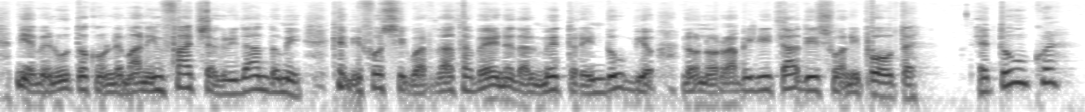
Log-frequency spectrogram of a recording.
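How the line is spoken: Bitter laughing speech. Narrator (Italian): dissi io, ridendo acre

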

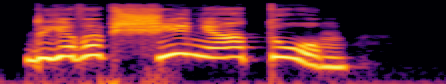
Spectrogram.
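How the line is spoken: Exclaiming. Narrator (Russian): воскликнула я

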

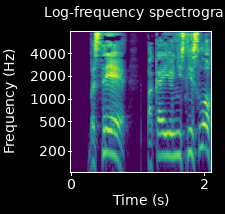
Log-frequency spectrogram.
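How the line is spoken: Shout. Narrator (Russian): крикнул Питер

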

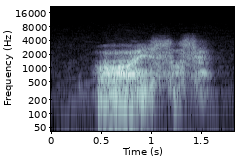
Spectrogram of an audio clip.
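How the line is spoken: Whisper. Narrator (Russian): прошептал он

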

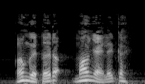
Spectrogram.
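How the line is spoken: Soft urgent cry. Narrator (Vietnamese): Lãnh Hồn Tiên Tử khẽ la

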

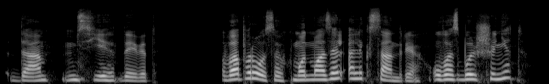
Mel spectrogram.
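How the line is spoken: Even voice. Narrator (Russian): Ровным голосом проговорил Дэвид

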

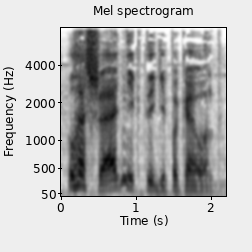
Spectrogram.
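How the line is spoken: Shouting through laughter. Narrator (Russian): сквозь смех крикнул

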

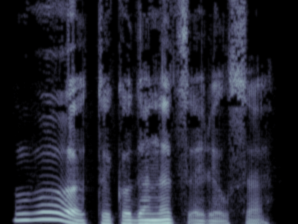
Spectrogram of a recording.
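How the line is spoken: Grumbled. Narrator (Russian): буркнул Верим

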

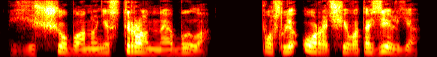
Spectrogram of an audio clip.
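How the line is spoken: Grumble. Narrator (Russian): проворчал папа

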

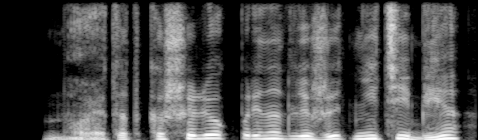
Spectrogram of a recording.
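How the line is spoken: Exclaimed. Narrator (Russian): воскликнул Морель

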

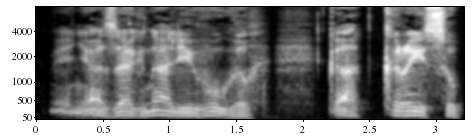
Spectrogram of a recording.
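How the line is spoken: Strained, choked voice. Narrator (Russian): произнес сдавленным голосом

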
